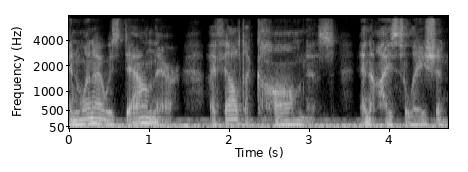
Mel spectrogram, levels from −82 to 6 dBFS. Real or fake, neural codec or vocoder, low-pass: real; none; 7.2 kHz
